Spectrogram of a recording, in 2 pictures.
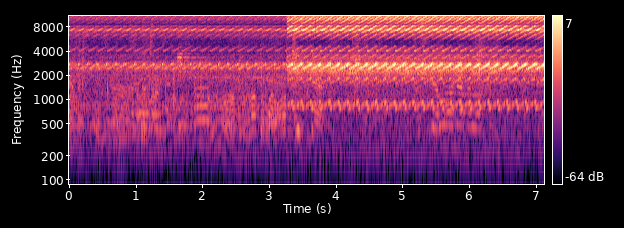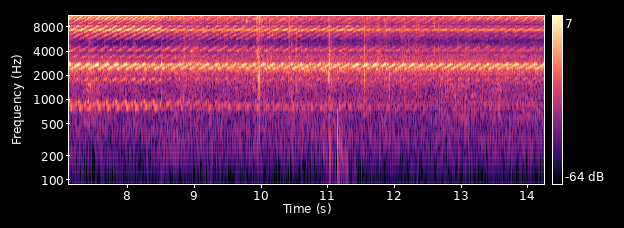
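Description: An electronic alarm sounds a high, fast-warbling tone, starting abruptly about three seconds in and then running steadily. Faint voices are heard before it starts.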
